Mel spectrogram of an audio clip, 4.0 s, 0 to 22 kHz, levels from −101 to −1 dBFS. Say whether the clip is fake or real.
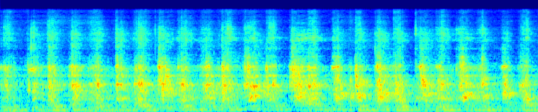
fake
